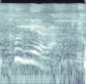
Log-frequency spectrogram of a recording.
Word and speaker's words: Chouliaraki: Lilie Chouliaraki? – Chouliaraki. – Chouliaraki. My apologies. Thank you for the correction.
